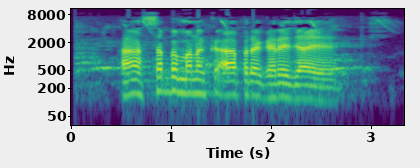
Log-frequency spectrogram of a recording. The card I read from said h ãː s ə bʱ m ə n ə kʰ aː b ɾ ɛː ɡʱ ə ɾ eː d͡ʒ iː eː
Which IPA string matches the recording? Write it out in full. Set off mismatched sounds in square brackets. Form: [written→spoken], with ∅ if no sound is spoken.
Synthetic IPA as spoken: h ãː s ə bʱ m ə n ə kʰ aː [b→p] ɾ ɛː ɡʱ ə ɾ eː d͡ʒ [iː→aː] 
